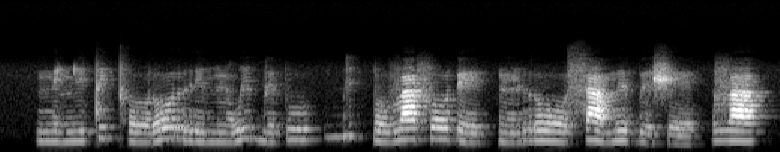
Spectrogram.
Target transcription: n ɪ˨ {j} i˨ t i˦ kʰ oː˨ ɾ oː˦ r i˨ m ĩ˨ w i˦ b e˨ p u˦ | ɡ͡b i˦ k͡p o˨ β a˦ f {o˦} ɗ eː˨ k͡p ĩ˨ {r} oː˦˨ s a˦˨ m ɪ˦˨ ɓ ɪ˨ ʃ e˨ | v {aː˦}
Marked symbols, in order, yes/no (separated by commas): no, yes, yes, no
